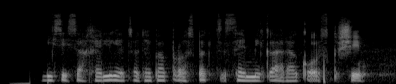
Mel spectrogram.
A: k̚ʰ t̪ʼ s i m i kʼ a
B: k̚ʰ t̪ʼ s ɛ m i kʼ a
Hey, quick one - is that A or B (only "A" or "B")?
B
